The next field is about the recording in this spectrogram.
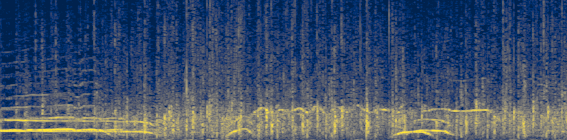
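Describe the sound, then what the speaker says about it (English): Steady applause from a crowd fills the whole stretch, continuous and fairly loud, with a voice and some tonal sounds carrying over it. "How about a round of applause"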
